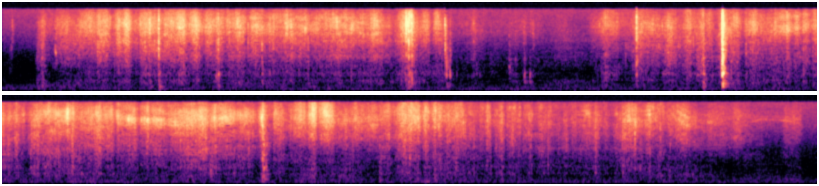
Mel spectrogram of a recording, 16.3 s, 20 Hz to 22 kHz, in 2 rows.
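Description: Cloth and tissue rubbing and wiping over the rubber viewfinder eyecup and body of a Panasonic HMC-152 camcorder, with soft crinkling and scattered light clicks from handling the camera. A single sharp click about seven seconds in is the loudest sound.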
